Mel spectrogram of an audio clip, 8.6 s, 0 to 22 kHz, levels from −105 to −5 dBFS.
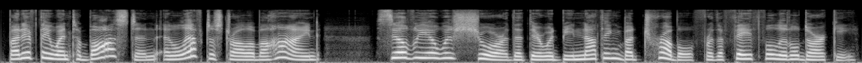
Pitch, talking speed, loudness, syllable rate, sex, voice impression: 255 Hz, 175 wpm, -18 LUFS, 4.6 syllables/s, female, very feminine, young, slightly adult-like, very thin, slightly tensed, slightly weak, bright, slightly soft, slightly clear, slightly fluent, very cute, intellectual, refreshing, sincere, very calm, friendly, reassuring, very unique, elegant, sweet, slightly lively, kind, slightly intense, sharp, slightly modest, light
